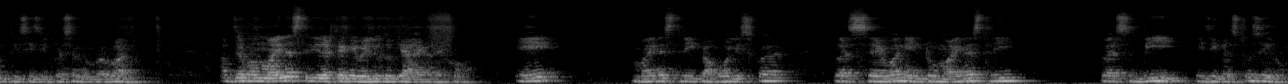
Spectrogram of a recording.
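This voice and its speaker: A man's voice: mid-range voice, mellow. A man teaching a step-by-step board exam math tutorial, asking questions and answering them himself. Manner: talks through each step, asking and answering his own questions. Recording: echoey room, voice from far off.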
